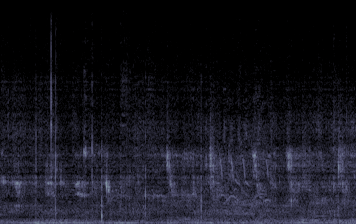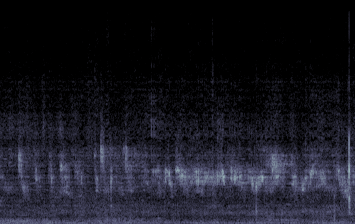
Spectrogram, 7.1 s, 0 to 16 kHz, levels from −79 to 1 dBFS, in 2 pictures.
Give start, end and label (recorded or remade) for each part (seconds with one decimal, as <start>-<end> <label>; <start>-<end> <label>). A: 0.0-2.2 remade; 2.2-2.7 recorded; 2.7-7.1 remade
